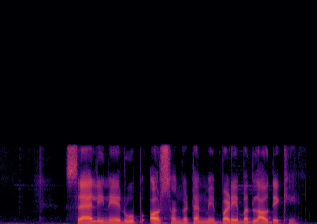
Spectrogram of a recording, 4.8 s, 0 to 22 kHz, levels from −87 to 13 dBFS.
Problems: background sounds at intervals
